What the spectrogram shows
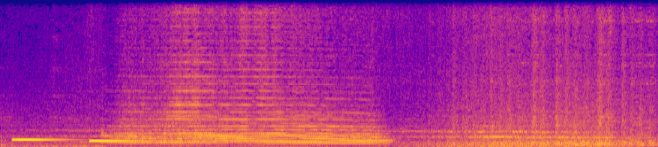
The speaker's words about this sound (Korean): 아, 저는 지금 자동차를 타고 미국을 여행 중인데요. 지금도 건문 건널목 앞에 기차가 지금 지나가길 기다리고 있습니다. 기다리고. 미국 스케일답게 기차도 뭐 상상을 초월할 만큼 엄청 깁니다. 끝이 보이질 않습니다. 석탄도 실려있고 컨테이너, 왁스에 뭐 소들도 심지어 있습니다. 말도 있습니다.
